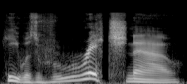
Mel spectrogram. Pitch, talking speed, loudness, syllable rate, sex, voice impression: 140 Hz, 130 wpm, -18 LUFS, 2.3 syllables/s, male, masculine, gender-neutral, slightly middle-aged, slightly thick, very tensed, powerful, bright, soft, very clear, fluent, slightly cool, intellectual, very refreshing, sincere, calm, friendly, slightly reassuring, very unique, slightly elegant, wild, slightly sweet, very lively, kind, intense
